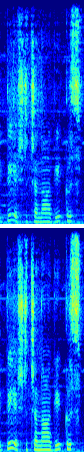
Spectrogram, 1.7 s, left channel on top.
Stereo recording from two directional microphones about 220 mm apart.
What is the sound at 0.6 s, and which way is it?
Speech, 50° right (ahead or behind).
